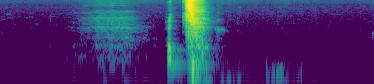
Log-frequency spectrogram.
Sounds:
Sneeze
